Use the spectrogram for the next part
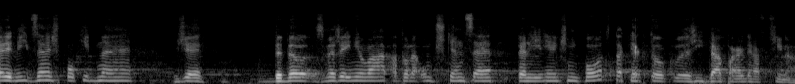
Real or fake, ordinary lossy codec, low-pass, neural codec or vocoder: fake; Opus, 24 kbps; 10.8 kHz; codec, 24 kHz, 0.9 kbps, WavTokenizer, medium music audio release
